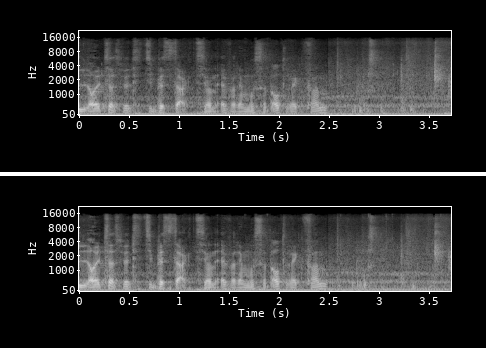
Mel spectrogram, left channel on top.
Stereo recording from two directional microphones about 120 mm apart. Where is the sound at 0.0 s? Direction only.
40° right (ahead or behind).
